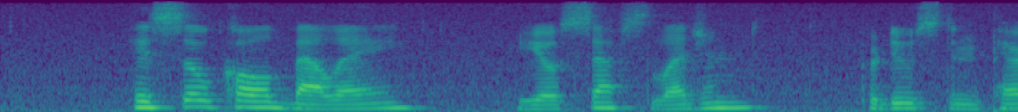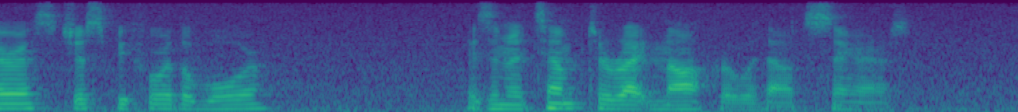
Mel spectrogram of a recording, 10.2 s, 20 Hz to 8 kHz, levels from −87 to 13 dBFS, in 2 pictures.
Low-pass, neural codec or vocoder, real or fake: 7.2 kHz; none; real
